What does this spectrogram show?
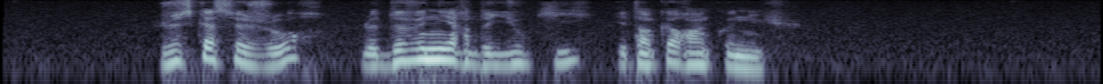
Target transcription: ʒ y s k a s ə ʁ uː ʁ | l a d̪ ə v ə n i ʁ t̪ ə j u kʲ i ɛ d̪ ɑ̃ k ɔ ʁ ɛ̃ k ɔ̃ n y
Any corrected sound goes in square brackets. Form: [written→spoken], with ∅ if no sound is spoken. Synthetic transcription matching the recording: ʒ y s k a s ə [ʁ→ʒ] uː ʁ | l [a→ə] d̪ ə v ə n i ʁ [t̪→d̪] ə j u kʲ i ɛ [d̪→t̪] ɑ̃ k ɔ ʁ ɛ̃ k [ɔ̃→ɔ] n y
